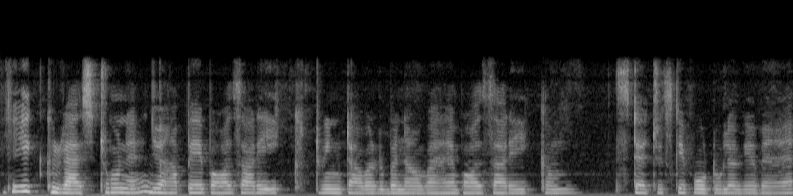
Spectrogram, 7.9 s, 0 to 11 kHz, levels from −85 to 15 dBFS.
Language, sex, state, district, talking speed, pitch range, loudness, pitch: Hindi, female, Bihar, Patna, 175 wpm, 200-220 Hz, -20 LUFS, 210 Hz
